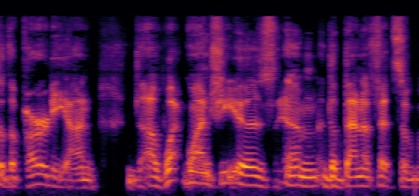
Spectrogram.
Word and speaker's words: guanxi: How do you pronounce that? And could you explain what that is, please? Yeah, Guanxi is probably maybe the most commonly used word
